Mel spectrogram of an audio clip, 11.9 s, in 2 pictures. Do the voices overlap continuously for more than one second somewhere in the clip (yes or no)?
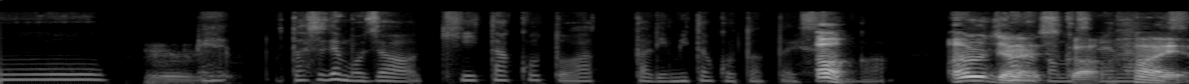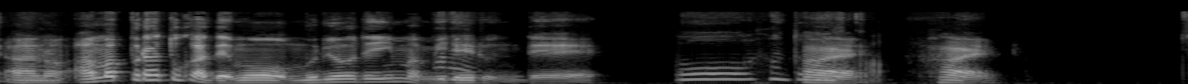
yes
